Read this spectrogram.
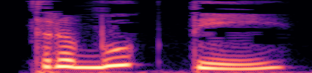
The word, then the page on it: terbukti: indonesian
